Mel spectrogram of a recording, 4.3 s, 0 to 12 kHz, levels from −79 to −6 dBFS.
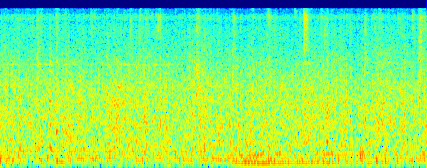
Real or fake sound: real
